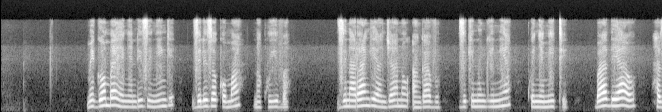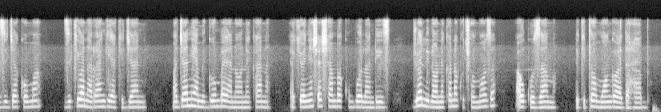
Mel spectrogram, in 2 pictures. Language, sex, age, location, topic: Swahili, female, 25-35, Kisumu, agriculture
